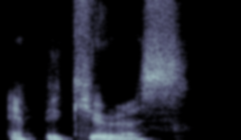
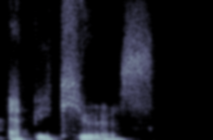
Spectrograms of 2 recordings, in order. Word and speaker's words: Epicurus: So, so, so how you pronounce that is Epicurus. – Yeah. – Epicurus. Not curious. Okay.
